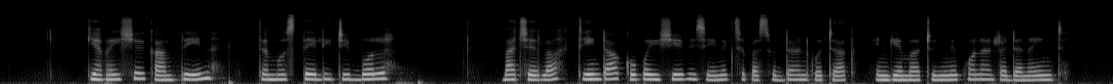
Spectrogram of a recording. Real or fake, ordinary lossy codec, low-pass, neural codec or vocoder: fake; none; 10.8 kHz; codec, 24 kHz, 0.9 kbps, WavTokenizer, large speech release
